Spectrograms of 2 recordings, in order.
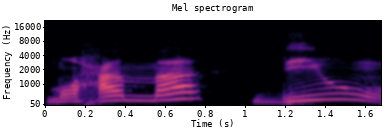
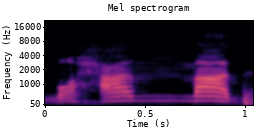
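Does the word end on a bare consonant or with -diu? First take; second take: -diu; bare consonant. First: The word ends with an added -diu sound. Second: The word ends abruptly on the final consonant. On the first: The reader continues without stopping. "যদি না থামি, যদি মিলে পড়ি" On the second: The reader stops at this word. "এখানে আমরা যখন থামবো"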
